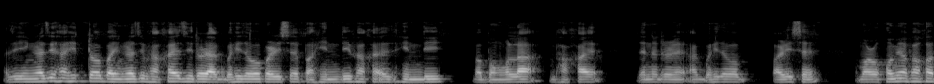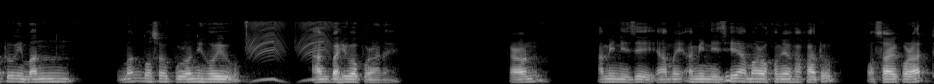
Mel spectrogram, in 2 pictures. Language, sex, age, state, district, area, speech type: Assamese, male, 30-45, Assam, Majuli, urban, spontaneous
